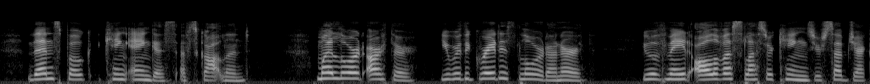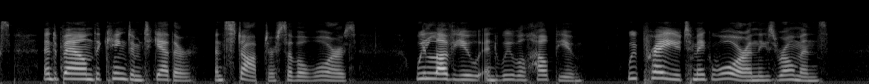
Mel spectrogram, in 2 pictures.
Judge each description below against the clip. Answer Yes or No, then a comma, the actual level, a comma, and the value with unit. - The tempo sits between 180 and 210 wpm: Yes, average, 185 wpm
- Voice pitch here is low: No, high, 220 Hz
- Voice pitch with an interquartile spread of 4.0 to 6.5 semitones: Yes, average, 4.4 semitones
